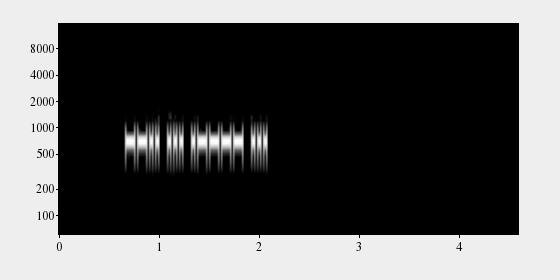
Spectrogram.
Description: Morse code, heard as a keyed tone, about 40 wpm, 700 Hz. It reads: ZS1S
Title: DXCC-100 Call Signs - 4 Characters - Repeated 2x - 40wpm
